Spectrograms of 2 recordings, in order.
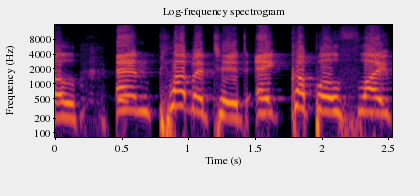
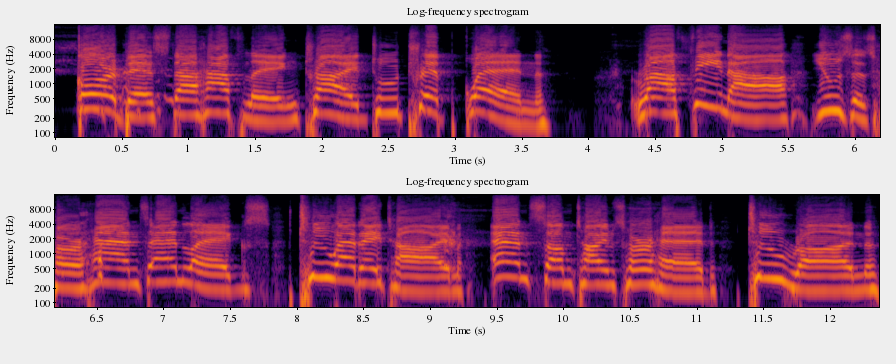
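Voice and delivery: mock robotic computer voice; 2 semitones lower than usual. Reading the game recap aloud; Gumby movie computer voice. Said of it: "by the computer in the Gumby movie".

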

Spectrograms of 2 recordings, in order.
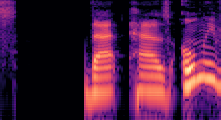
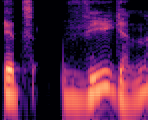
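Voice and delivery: very slow, drawn-out delivery. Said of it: "Could you talk slower?".

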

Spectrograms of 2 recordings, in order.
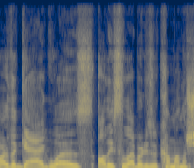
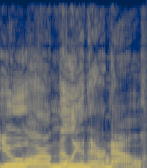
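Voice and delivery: put-on prize announcer voice with swooping pitch; 3 semitones higher than usual. Joking that you sound like the man from Publishers Clearinghouse, do an Ed McMahon voice. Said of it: "i sound like ed mcmahon from publishers clearinghouse".

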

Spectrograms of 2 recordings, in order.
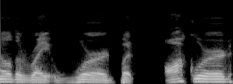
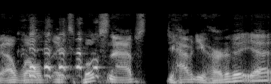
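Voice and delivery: self-assured, slow, very drawn out, swooping tone. Showing how the answer should have sounded: putting on a confident tone. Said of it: "you should have sounded more confident".

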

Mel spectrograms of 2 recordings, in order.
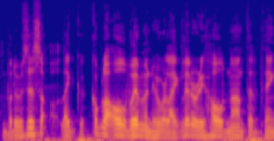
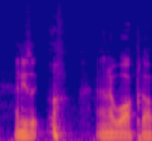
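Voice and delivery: plain

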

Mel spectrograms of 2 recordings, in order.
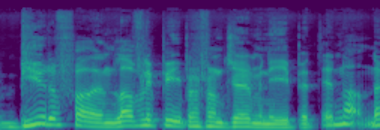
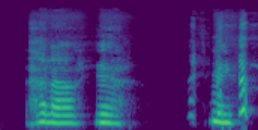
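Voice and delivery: squeaked, very high put-on voice; 10 semitones higher than usual. Imitating the other speaker's flat greeting: impression of Hannah saying hello. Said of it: "my impression of you".

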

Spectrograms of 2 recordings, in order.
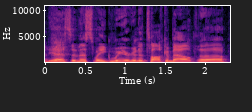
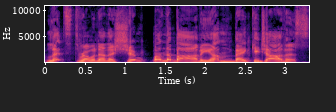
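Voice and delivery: bad, fake put-on Australian accent; 4 semitones higher than usual. Podcast host opens this week's show in a bad Australian accent. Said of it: "disappointed in your shitty accents".

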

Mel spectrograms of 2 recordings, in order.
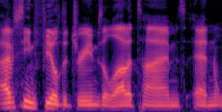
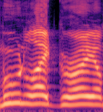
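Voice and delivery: very loud, very high, in-your-face bellow, right up close; 12 semitones higher, 17 dB louder than usual. Imagining someone suddenly right up in their face: imitating James Earl Jones. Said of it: "James Earl Jones is gonna s-, be, like, right up in my face".

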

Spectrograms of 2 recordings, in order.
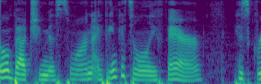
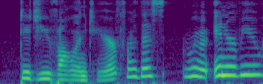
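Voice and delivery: straightforward inquiring tone, pitched up; 6 semitones higher than usual. A man questions the woman who is interviewing him, asking quietly. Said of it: "He asks quietly".

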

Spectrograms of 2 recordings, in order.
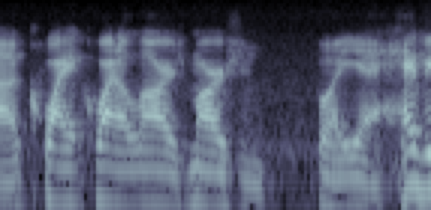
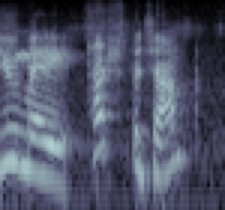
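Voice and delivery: put-on poor British accent, very high; 12 semitones higher than usual. Imitating a wrestler by giving her a British accent. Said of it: "give Becky Lynch a British accent".

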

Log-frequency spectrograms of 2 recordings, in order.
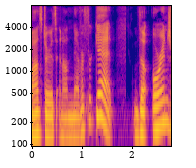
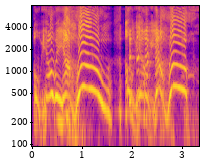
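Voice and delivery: very high, very slow, loud, drawn-out fox voice; 6 dB louder than usual. Acting out a new take where a fox walks in and starts talking, fox character voice. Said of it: "the fox walks in the door and he starts talking".

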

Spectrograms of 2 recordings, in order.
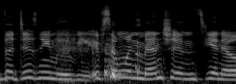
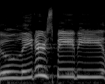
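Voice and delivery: put-on sincere, straight-faced, earnest delivery; 4 semitones higher than usual. Retelling how a roommate's boyfriend says the line: imitating a very genuine delivery. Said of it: "says it in a very, like, genuine".

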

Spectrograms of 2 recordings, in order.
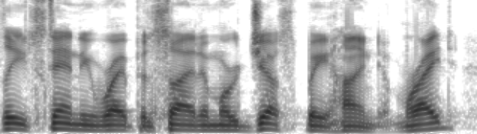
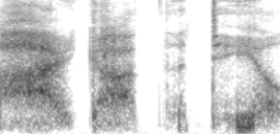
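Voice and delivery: very quiet, slow, breathy, hushed whisper. Retelling what the president said at an event: imitating someone whispering. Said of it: "he's whispering".

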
